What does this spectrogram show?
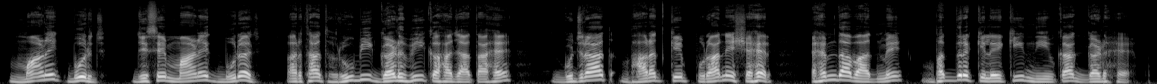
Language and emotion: Hindi, neutral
